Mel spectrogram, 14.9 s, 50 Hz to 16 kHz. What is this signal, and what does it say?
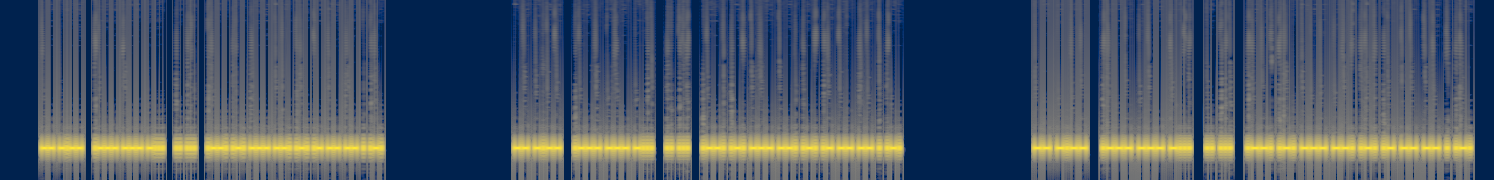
Morse code, heard as a keyed tone, about 59 wpm, 700 Hz. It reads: MY JOB IS PROGRAMMER MY JOB IS PROGRAMMER MY JOB IS PROGRAMMER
